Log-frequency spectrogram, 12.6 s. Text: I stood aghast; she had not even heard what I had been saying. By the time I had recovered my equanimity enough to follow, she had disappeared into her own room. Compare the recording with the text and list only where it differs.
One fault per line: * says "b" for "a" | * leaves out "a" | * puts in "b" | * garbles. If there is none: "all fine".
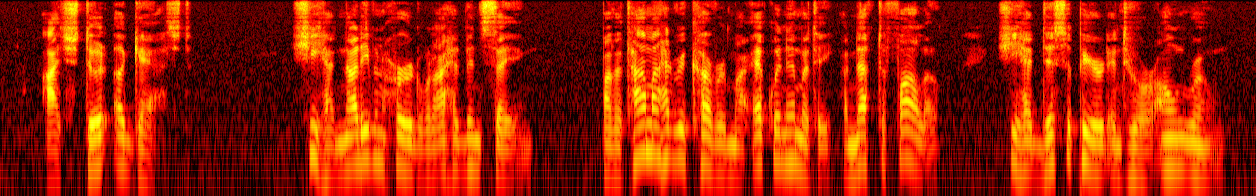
all fine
